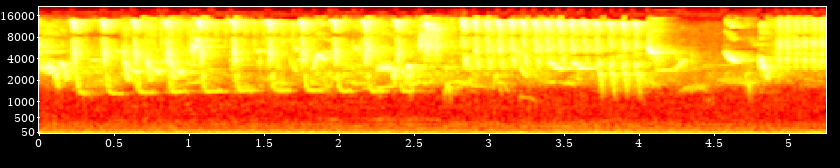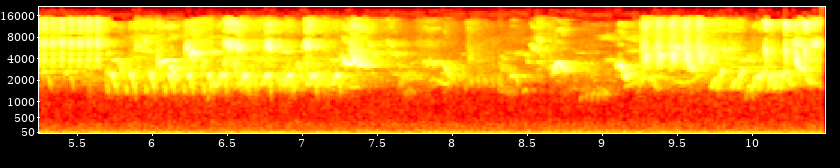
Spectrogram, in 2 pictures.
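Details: Nightingale song with long rattling trills and bright repeated notes, separated by a short pause, layered chattering throughout over low background noise.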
